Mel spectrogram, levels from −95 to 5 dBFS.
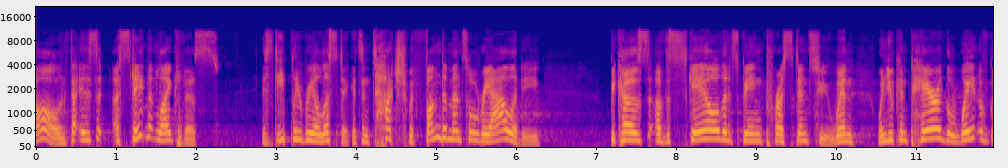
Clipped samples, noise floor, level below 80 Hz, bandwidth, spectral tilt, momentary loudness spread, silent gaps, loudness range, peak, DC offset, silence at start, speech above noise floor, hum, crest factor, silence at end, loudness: under 0.1%; -60 dBFS; -54 dBFS; 11.5 kHz; -5.5 dB/octave; 12 LU; none; 4 LU; -4 dBFS; under 0.1%; 0 s; 41 dB; none; 16 dB; 0 s; -20 LUFS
